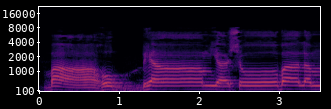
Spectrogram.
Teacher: भ और य का संयोग है तो उ में झटका देना है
